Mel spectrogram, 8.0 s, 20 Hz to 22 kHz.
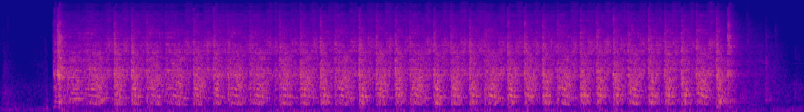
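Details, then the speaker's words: Replacement JDM EJ25 non-turbo engine in a 2009 Subaru Legacy, cranked with the fuel pump fuse pulled to prime oil until the oil light went out: even, strong cranking at about three turns a second, no odd noises. Normal cranking. "Well, that sounded pretty good. I cranked it until that oil light went out."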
